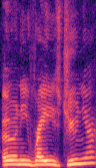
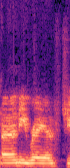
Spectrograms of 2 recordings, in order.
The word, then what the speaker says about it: Ernie Reyes Jr.: I think the likeness for the actor Ernie Reyes Jr. Is that, am I saying it correctly? Ernie Reyes Jr.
